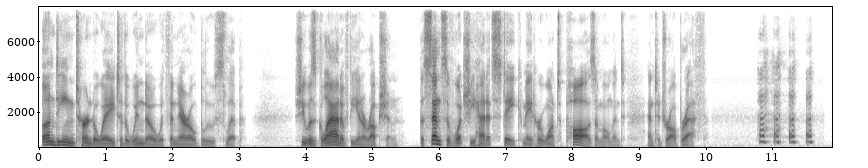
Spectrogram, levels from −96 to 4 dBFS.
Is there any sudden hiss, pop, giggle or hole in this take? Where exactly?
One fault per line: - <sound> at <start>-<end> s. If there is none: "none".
- laugh at 10.8-11.7 s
